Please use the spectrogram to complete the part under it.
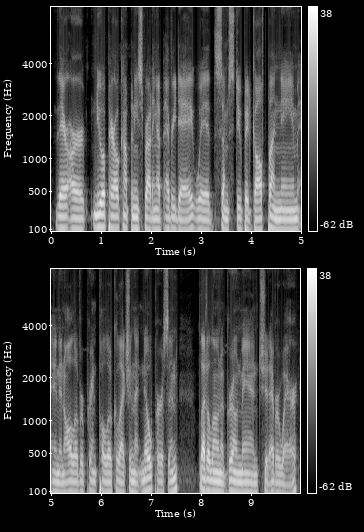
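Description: A man co-hosting a golf podcast, delivering a wry, deadpan prepared monologue. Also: low-pitched, no echo, studio quality. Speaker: podcast co-host. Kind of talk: scripted monologue.

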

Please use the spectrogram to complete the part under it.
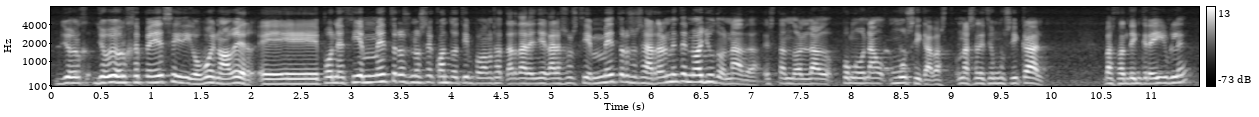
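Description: A woman's voice: medium pitch, brisk, a bit bright, a little hiss or hum. A young woman in casual chat, rambling with many restarts and poking fun at herself.

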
